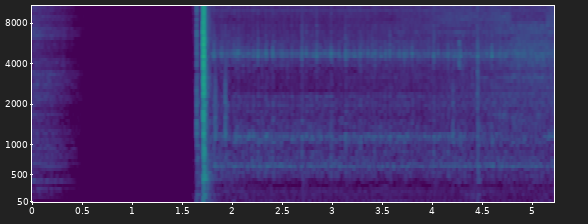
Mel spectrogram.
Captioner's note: fx: tape recorder starts, mild static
